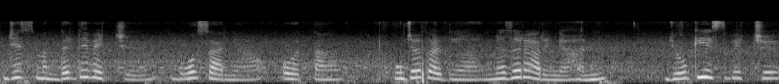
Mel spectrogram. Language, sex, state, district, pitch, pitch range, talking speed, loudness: Punjabi, female, Punjab, Kapurthala, 270 Hz, 230-290 Hz, 125 wpm, -18 LUFS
